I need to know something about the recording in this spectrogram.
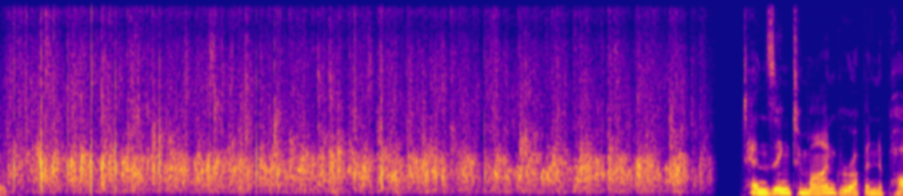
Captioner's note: applause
